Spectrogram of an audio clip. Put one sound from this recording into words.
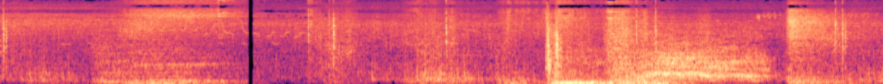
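A bear growls and roars nearby.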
